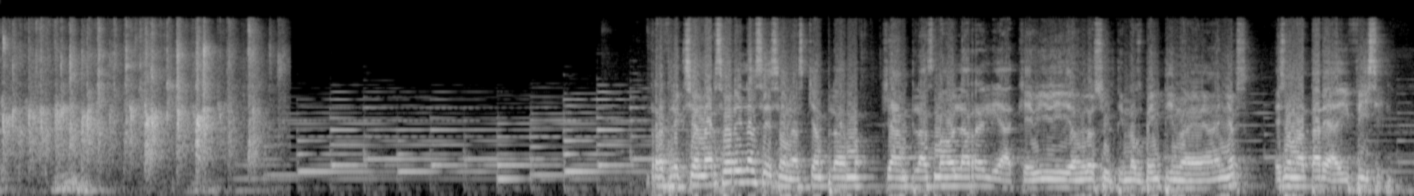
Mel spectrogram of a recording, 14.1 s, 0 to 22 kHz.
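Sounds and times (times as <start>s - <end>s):
audience applause: 0.0s - 2.9s
bright melodic music passage of sustained notes: 2.2s - 10.8s
speech: 6.6s - 14.0s.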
